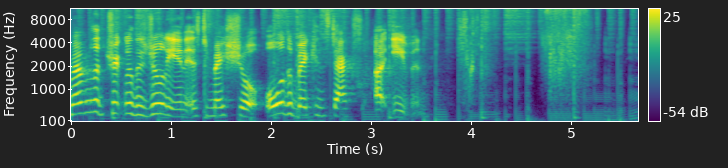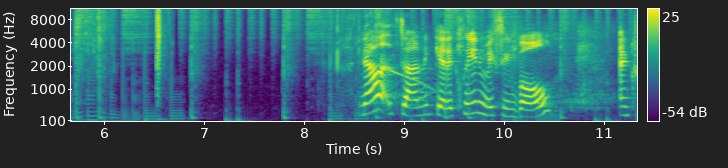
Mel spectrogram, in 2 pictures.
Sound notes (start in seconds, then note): 4.1 upbeat techno music; 4.7 squelching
